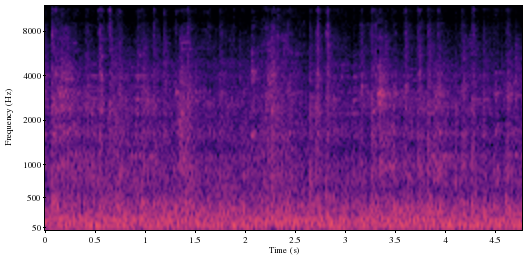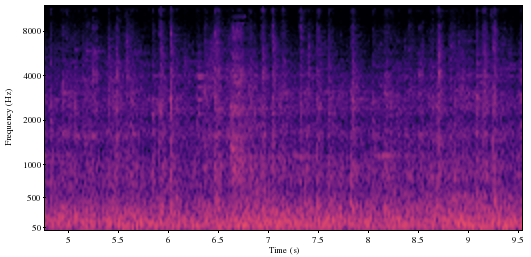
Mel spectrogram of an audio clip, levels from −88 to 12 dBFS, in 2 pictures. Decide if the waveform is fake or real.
real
